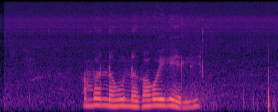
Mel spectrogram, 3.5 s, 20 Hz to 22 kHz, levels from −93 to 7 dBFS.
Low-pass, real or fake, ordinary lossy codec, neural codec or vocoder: none; fake; none; vocoder, 44.1 kHz, 128 mel bands every 512 samples, BigVGAN v2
